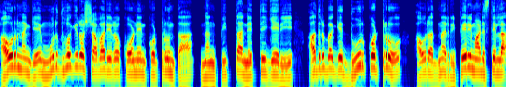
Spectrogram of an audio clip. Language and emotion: Kannada, angry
